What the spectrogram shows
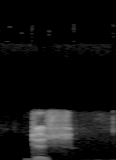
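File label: "straight", Turkish; PictureDictionary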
